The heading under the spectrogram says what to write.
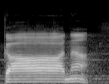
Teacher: اب کاف جو ہے یہ باریک ہے، یہ کاف پر کر کے نہیں پڑھنا ہم نے، اس لیے جو الف ہے وہ بھی موٹا کر کے یا پر کر کے نہیں پڑھا جائے گا، کیونکہ میں نے بتایا کہ الف جو ہے وہ ہمیشہ اپنے سے پچھلا جو حرف ہے اس کے اوپر ڈیپینڈ کرتا ہے، اس کے اوپر اس کا انحصار ہوتا ہے، اگر وہ باریک پڑھا جائے تو الف بھی باریک پڑھا جائے گا۔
